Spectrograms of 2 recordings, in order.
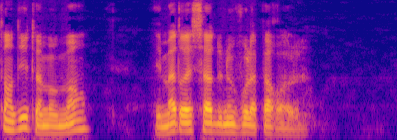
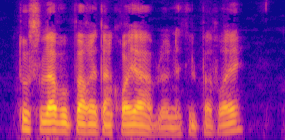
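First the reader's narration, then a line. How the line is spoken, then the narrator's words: Mocking tone. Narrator (French): disait-il d'un ton railleur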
